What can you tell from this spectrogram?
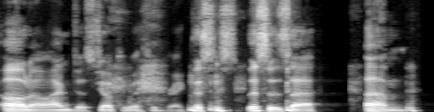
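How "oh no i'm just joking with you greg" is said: mock-mortified, lower, quieter, faster. Retelling a man's reaction after shouting at a woman, imitating mortified backpedaling. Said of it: "and then like he's mortified".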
